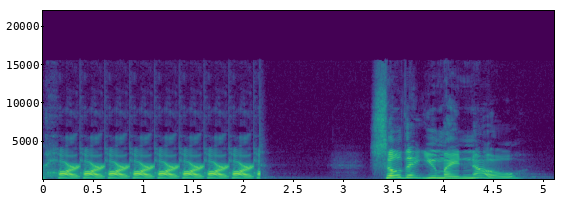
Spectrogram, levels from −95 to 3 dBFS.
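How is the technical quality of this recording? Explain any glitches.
The recording has one clear glitch. From 0.37 to 2.17 s, a broken-record loop takes over the speech. A fragment of about 0.25 s repeats seven times, back to back. The likely cause is a stalled player or stream resending its last buffer. The speech meant for that stretch is lost.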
